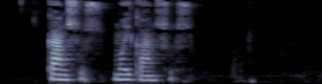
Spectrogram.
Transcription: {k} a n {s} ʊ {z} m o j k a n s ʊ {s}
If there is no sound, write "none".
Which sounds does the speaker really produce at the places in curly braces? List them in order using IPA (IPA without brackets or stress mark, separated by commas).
k, s, s, s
